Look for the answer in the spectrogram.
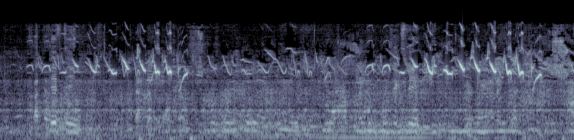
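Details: Towa towa singing in a bird competition at Rosignol, Berbice, Guyana: quick runs of sharp, slurred whistled notes, tightly repeated, with a man's voice counting aloud and steady low background noise.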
